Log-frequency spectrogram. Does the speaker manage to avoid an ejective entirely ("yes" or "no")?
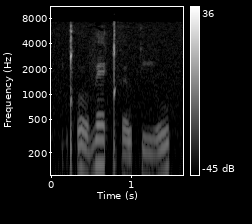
no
